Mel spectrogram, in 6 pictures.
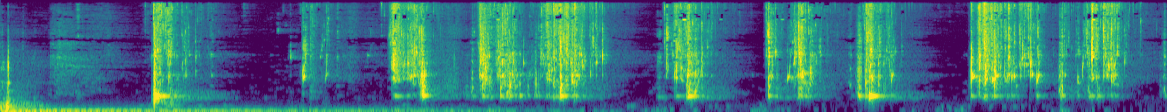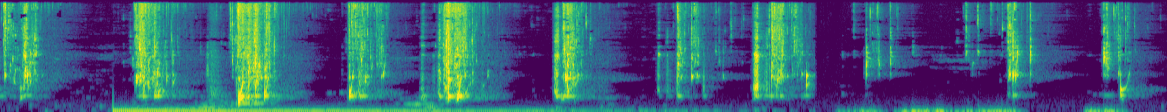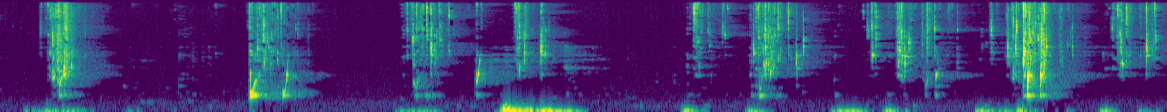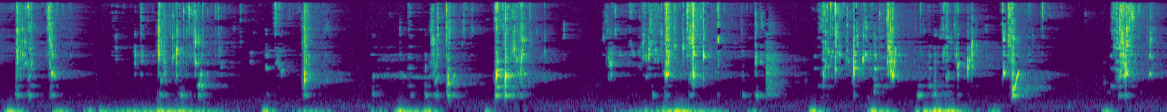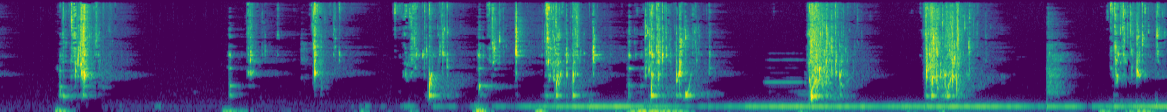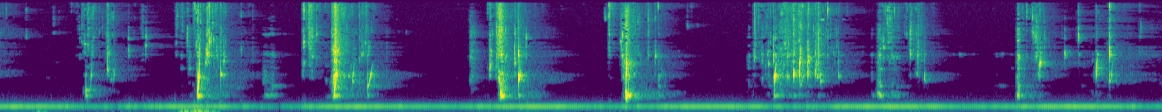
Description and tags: water splashing
Water sloshing around in a glass...a big glass...ok it's a vase that I drink out of.
glass, sloshing, spilling, vase, water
